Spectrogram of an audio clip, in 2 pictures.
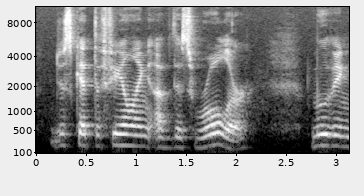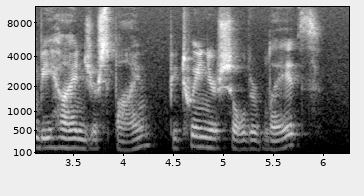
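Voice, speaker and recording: An ordinary speaking voice from a woman at medium pitch, with ordinary pitch variation, a fairly slow pace and big swings in loudness. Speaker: yoga teacher. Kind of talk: tutorial.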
